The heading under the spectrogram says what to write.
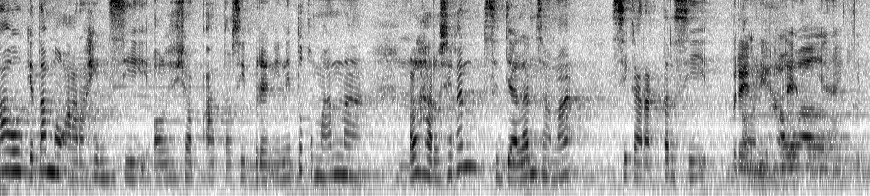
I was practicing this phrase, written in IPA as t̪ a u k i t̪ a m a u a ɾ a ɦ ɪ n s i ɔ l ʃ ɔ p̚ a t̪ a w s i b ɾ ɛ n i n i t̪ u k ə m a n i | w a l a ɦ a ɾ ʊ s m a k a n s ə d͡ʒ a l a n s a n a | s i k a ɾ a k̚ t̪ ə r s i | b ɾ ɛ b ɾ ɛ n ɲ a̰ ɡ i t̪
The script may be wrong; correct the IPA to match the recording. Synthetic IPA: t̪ a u k i t̪ a m a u a ɾ a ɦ ɪ n s i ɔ l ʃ ɔ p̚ a t̪ a w s i b ɾ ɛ n i n i t̪ u k ə m a n a | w a l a ɦ a ɾ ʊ s ɲ a k a n s ə d͡ʒ a l a n s a m a | s i k a ɾ a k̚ t̪ ə r s i | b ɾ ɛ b ɾ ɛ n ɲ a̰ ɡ i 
